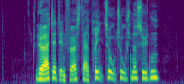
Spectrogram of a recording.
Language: Danish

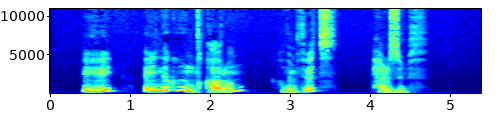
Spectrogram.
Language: Kabyle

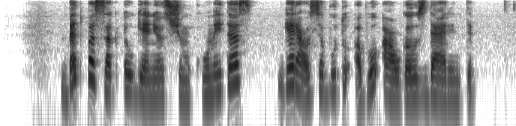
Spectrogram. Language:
Lithuanian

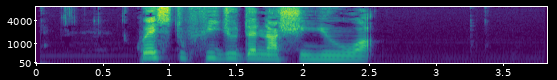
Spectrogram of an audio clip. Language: Ligurian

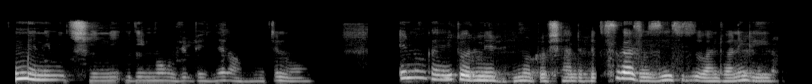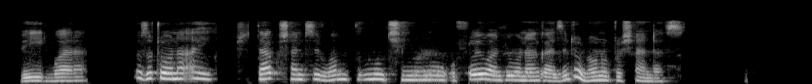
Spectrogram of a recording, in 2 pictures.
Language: Ndau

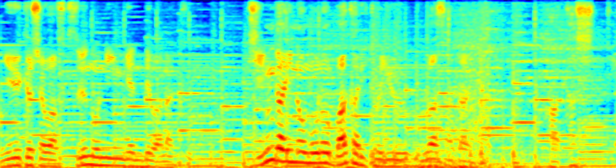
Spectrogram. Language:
Japanese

